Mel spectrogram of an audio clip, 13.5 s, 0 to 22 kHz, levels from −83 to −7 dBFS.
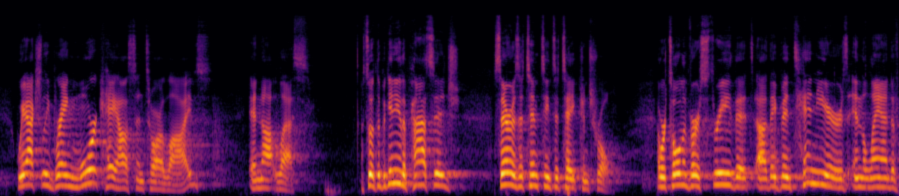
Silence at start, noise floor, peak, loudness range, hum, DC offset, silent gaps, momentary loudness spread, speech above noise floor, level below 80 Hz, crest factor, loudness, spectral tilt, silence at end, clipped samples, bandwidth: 0.25 s; -56 dBFS; -4 dBFS; 6 LU; none; under 0.1%; none; 13 LU; 33 dB; -64 dBFS; 20 dB; -23 LUFS; -4.5 dB/octave; 0 s; under 0.1%; 15 kHz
